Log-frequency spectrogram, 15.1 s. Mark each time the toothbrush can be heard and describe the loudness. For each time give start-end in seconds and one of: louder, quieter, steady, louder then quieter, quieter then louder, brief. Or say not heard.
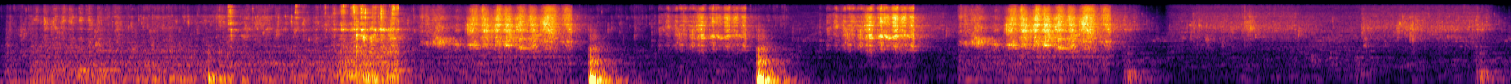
0.3-11.2 louder.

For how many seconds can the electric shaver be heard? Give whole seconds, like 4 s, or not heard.
not heard.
